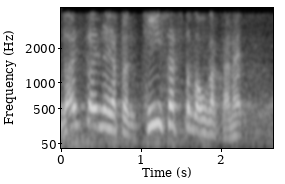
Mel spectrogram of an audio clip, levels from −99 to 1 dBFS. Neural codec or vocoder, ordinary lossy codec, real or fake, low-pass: codec, 16 kHz, 1.1 kbps, Voila-Tokenizer; none; fake; 3.6 kHz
